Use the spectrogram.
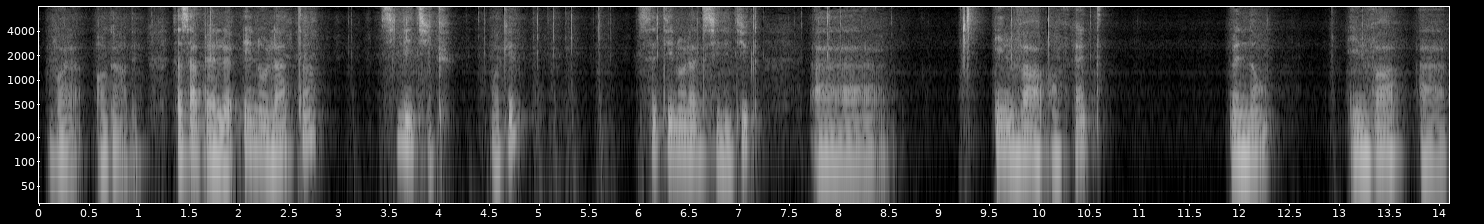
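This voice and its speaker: Male chemistry teacher, middle-aged, very dark mellow voice, muffled lo-fi recording, casual lecturing with frequent check-ins. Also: mid-range voice. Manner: thinks aloud with many fillers and restarts, checks in with "ok?". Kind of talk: whiteboard lecture. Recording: muffled lo-fi sound with faint hiss.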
